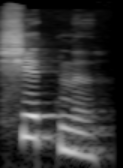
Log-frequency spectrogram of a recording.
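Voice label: "сетны", Komi, female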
